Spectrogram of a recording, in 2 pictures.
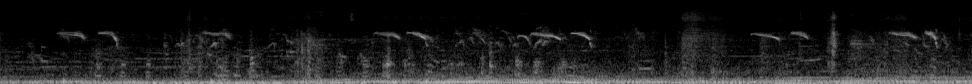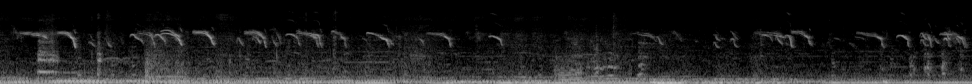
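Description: A pen of young chickens peeping: many short, high calls that fall in pitch, overlapping thickly in the middle stretch. A steady low rumble runs underneath.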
